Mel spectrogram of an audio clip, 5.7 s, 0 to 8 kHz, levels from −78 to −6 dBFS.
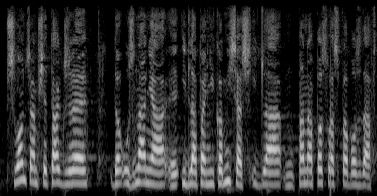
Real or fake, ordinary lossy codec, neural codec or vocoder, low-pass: real; none; none; 7.2 kHz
